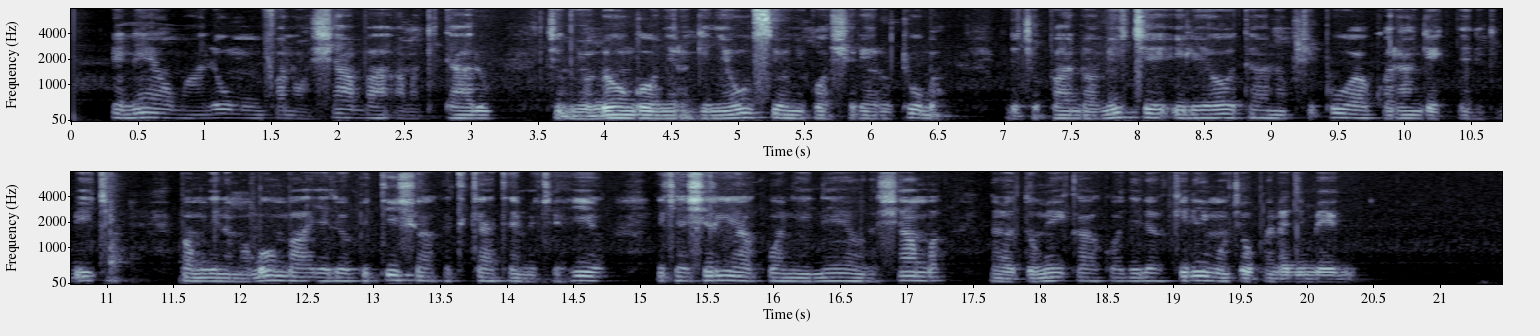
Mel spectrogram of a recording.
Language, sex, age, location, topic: Swahili, male, 25-35, Dar es Salaam, agriculture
